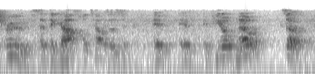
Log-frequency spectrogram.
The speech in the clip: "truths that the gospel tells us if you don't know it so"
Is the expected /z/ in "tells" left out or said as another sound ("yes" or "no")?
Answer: no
